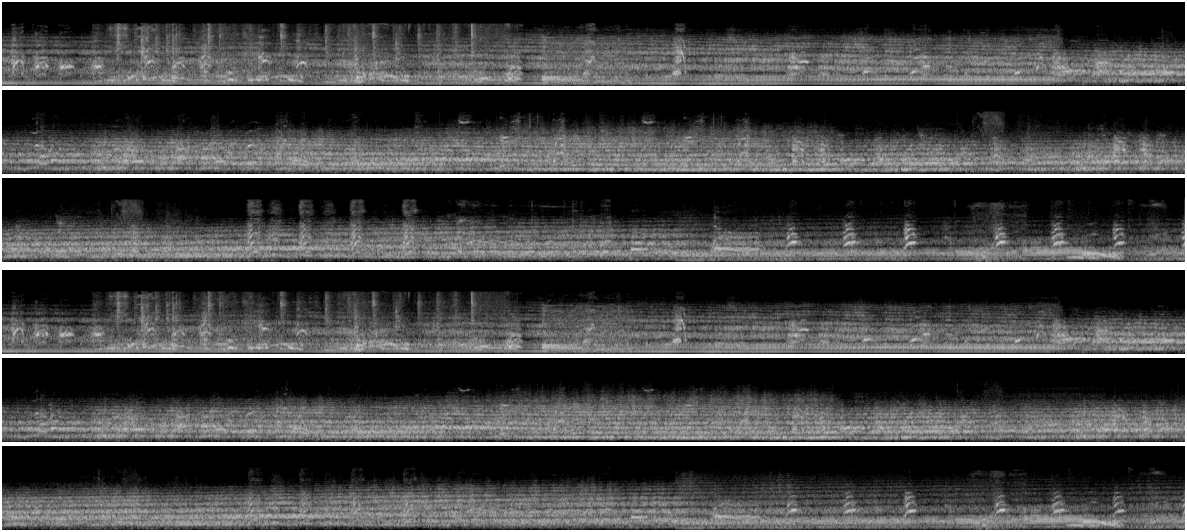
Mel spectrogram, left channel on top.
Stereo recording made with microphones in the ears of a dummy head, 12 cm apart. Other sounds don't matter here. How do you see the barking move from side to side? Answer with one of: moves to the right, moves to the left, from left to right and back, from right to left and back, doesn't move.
doesn't move.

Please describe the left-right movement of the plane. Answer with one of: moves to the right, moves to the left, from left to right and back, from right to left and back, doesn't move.
moves to the right.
